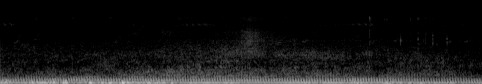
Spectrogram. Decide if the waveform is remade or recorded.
recorded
